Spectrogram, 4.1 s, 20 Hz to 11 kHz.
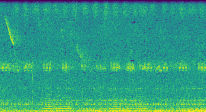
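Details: Worker bumblebees, Bombus hypocrita, gathering pollen and nectar on devil's beggartick blossoms in Japan, late September 2012; a continuous low hum wavers in pitch throughout, while fast regular pulsing insect song rings steadily in the high background.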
